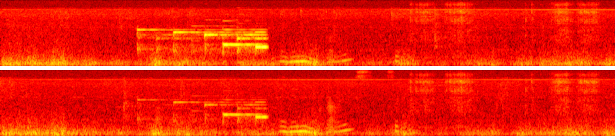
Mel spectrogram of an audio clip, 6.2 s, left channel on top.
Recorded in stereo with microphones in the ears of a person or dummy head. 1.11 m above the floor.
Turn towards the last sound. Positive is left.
turn(degrees=-10)  # may be behind; listen again after turning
